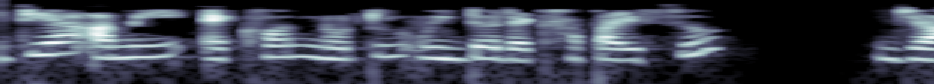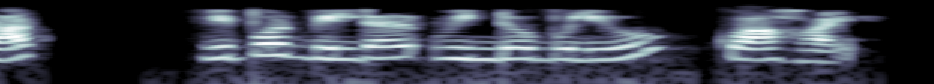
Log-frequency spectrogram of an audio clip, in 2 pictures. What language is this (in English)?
Assamese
